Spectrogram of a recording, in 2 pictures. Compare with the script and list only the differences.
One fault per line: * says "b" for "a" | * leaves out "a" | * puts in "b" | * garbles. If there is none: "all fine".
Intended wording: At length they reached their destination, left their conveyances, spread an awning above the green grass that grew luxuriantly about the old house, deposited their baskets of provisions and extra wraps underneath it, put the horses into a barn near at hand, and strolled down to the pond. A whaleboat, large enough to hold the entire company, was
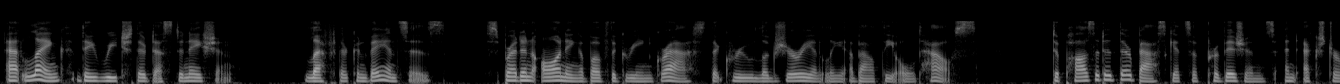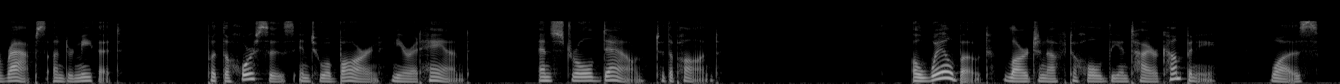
all fine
